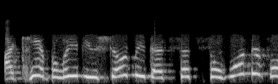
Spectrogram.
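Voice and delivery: thrilled woman gushing over the hairpiece; amazed gushing. Retold or imitated. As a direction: gush like she's thrilled. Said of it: "And she said".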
